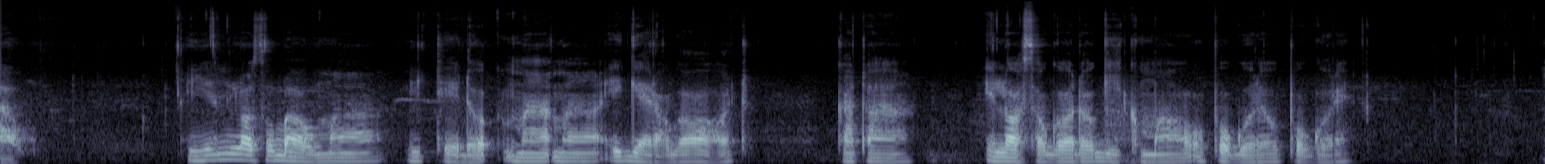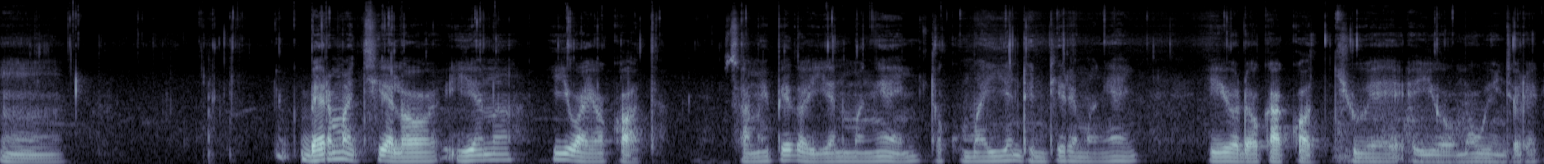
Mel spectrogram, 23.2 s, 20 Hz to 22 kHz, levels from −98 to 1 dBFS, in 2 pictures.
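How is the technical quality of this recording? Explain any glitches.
The technical quality of the recording is sound, with no glitches to explain.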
